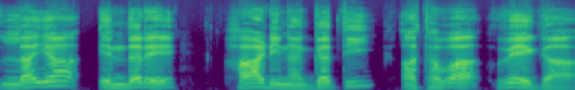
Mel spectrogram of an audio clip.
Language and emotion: Kannada, neutral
